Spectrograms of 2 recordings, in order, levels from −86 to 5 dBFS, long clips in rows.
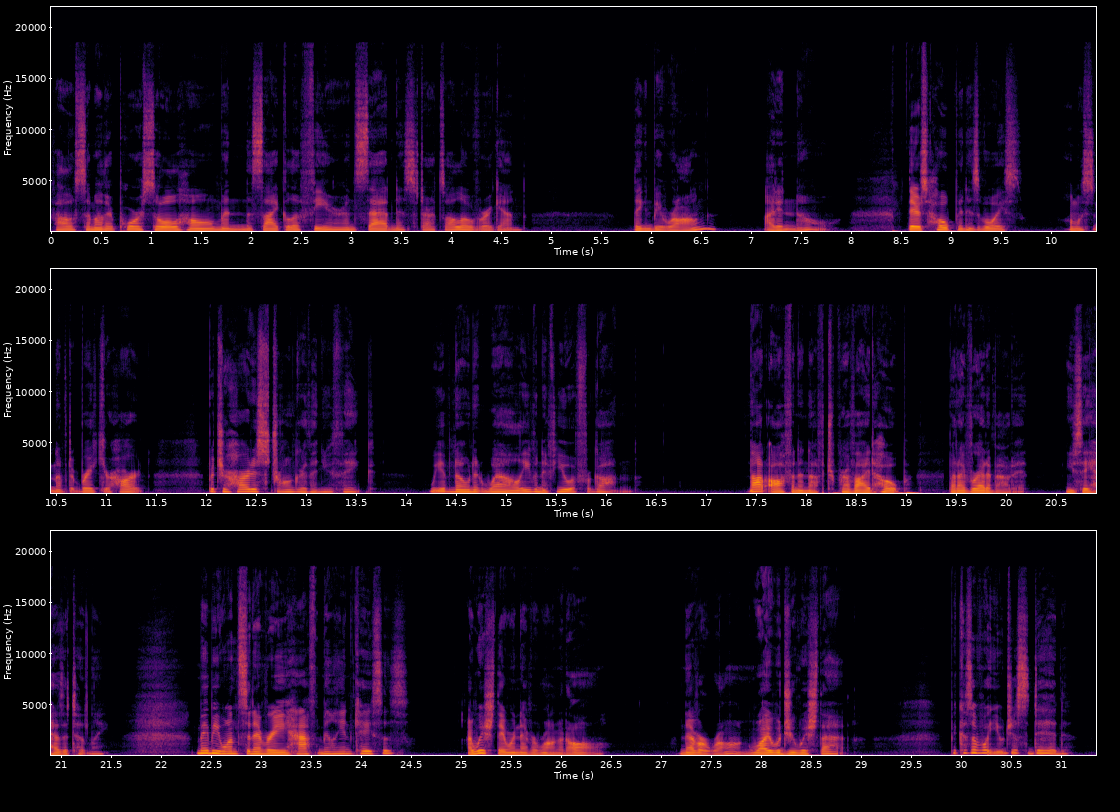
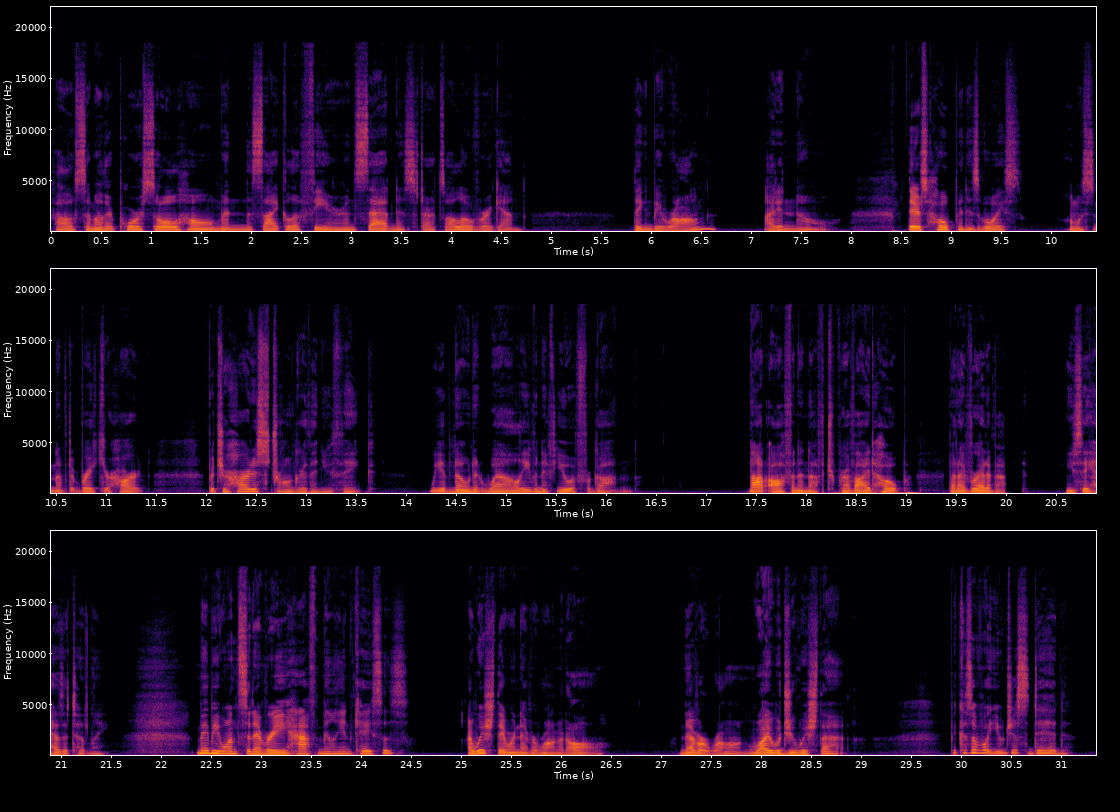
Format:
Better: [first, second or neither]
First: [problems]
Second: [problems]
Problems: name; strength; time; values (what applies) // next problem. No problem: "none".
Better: first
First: none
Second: audio cutting out; at 20 s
